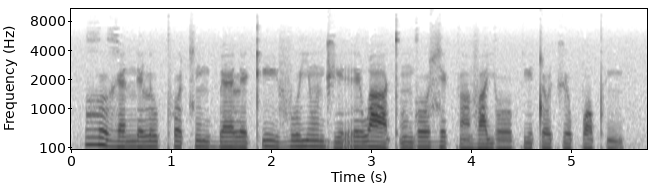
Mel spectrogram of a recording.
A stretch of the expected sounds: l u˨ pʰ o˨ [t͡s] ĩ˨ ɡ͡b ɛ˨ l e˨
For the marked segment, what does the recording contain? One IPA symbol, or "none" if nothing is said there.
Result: t͡s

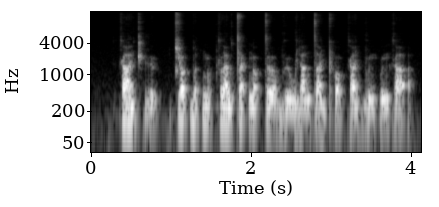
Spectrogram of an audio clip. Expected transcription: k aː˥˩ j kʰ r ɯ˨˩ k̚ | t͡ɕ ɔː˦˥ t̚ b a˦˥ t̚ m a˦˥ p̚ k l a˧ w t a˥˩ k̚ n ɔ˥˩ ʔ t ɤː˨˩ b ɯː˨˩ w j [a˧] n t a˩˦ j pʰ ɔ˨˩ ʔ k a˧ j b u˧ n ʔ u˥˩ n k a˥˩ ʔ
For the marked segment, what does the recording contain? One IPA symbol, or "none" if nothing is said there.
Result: a˧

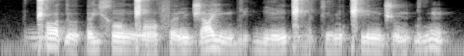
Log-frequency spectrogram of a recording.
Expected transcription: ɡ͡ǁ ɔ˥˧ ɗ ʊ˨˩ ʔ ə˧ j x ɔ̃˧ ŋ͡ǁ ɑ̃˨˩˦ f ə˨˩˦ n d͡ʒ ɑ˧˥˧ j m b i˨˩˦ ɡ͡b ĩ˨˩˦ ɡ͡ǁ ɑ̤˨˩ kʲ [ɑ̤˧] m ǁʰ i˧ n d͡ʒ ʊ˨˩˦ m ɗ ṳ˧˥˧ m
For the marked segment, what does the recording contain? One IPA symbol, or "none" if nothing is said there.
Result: ɑ̤˧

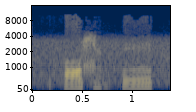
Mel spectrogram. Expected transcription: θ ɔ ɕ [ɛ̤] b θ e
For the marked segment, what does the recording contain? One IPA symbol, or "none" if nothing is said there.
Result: ɛ̤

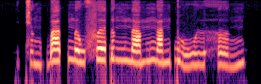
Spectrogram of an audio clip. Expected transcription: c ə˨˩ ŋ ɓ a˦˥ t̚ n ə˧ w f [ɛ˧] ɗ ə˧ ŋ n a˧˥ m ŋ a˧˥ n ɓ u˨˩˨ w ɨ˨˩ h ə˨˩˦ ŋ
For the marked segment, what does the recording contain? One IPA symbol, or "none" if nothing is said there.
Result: ɛ˧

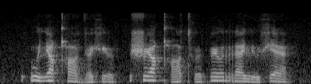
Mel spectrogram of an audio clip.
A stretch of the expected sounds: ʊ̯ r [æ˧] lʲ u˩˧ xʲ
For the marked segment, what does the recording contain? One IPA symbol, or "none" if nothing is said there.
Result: æ˧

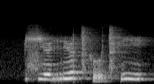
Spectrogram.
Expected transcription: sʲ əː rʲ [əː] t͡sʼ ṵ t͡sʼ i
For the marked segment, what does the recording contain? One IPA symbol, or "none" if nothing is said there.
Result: əː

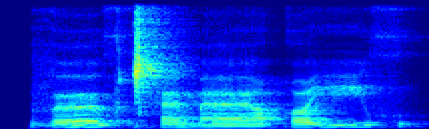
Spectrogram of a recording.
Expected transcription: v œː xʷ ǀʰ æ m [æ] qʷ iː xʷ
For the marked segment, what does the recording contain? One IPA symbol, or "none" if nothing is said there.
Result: æː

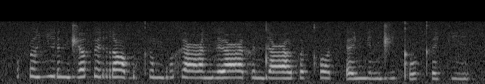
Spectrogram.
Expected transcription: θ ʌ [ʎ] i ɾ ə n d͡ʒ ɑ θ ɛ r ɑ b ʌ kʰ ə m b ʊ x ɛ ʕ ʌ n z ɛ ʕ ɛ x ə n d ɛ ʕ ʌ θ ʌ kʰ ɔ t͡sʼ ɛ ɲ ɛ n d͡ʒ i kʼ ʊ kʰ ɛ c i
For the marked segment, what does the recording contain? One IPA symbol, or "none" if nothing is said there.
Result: ʎ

